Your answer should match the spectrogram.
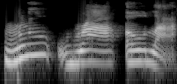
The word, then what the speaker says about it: Wuraola: Wuraola.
